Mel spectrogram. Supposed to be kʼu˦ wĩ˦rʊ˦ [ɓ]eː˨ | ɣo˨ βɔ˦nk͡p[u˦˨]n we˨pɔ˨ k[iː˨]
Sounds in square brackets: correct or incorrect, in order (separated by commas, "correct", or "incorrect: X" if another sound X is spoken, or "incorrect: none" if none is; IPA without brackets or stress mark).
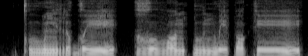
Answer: incorrect: ɡʷ, correct, incorrect: eː˨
